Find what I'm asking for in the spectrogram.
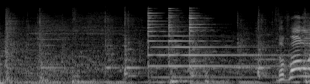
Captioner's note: bell ringing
